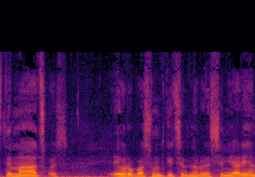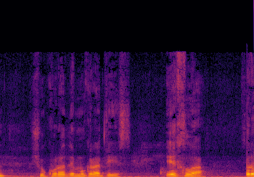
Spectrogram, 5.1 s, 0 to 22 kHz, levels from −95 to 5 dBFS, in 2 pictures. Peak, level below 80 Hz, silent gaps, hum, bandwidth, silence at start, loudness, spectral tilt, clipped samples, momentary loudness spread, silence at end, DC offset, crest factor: -4 dBFS; -42 dBFS; none; none; 16 kHz; 0 s; -24 LUFS; -7 dB/octave; under 0.1%; 10 LU; 0 s; under 0.1%; 18 dB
